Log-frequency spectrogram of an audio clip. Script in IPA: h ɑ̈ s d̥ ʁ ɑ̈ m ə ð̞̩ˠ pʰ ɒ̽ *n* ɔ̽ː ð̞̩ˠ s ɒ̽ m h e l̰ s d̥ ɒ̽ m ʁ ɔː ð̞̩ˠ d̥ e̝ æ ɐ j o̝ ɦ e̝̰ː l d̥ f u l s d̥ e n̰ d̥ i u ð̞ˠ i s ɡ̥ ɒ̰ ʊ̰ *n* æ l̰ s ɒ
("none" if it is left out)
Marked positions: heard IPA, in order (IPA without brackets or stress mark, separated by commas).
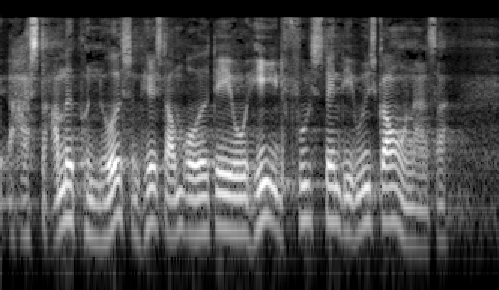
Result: n, n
